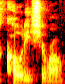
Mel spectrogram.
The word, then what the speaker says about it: Cody Chiron: something during the battle we got to say his name properly so it's actually Cody Chiron yes his new name is Cody Chiron Cody Chiron that's his name called Cody Chiron Cody Chiron Cody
